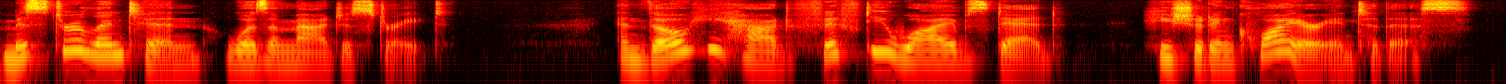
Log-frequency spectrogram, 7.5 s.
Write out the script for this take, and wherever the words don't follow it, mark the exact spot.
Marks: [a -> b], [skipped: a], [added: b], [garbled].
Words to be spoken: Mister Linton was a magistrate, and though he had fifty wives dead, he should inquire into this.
Mister Linton was a magistrate, and though he had fifty wives dead, he should inquire into this.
